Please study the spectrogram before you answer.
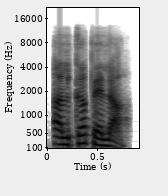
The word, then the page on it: alla cappella: Indian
